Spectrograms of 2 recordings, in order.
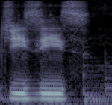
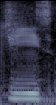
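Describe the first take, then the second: First: It is spelled out as two letters. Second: It is said as one short word.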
